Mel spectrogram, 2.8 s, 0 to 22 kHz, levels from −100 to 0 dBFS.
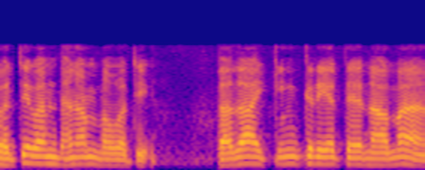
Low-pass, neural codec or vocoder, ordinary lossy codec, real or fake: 7.2 kHz; codec, 16 kHz, 1.1 kbps, Voila-Tokenizer; none; fake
